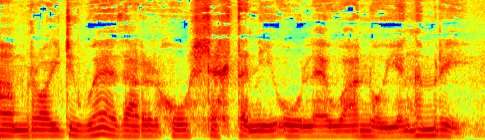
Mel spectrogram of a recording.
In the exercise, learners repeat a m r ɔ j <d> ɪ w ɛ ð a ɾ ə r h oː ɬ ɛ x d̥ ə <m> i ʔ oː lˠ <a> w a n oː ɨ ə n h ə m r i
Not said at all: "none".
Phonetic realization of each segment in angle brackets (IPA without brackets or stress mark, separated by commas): d, n, ɛ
